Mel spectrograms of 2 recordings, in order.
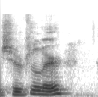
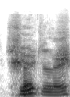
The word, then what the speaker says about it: Schüttler: So let's just take a look at one example, and that's the work of Schwilden and Schüttler. How'd you like that? I pronounced that German, Schüttler.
